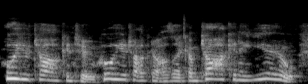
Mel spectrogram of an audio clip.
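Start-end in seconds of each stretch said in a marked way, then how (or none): 0.0-1.6 high-pitched challenge, acted out; retold confrontation. Wrestler turning on a heckling fan, mock indignant challenge. 1.9-3.0 higher-pitched mock defiance; retold defiant retort. Heckling fan answering the wrestler, mock defiant.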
